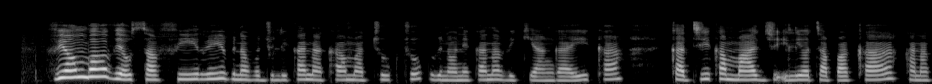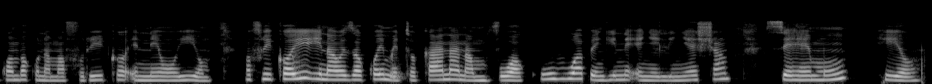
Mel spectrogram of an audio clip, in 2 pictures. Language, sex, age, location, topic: Swahili, female, 18-24, Kisumu, health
